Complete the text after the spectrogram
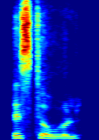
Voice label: "pistole", Indian; Dictionary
